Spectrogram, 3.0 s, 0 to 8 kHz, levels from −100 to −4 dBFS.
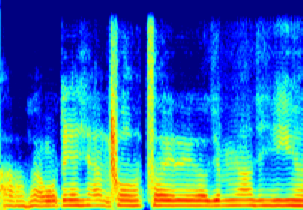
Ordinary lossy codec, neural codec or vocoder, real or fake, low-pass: none; codec, 16 kHz in and 24 kHz out, 0.4 kbps, LongCat-Audio-Codec, four codebook decoder; fake; 7.2 kHz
